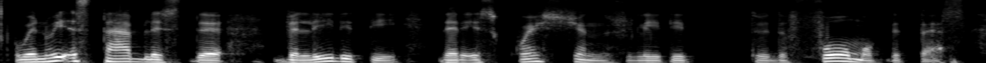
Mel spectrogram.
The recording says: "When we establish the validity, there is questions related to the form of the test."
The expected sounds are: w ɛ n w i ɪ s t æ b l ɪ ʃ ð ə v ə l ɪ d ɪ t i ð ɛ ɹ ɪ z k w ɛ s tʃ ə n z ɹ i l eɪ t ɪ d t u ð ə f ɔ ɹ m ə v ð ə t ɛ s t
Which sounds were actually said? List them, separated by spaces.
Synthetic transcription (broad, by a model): w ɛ n w i ɪ s t æ b l ɪ ʃ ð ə v ə l ɪ d ɪ t i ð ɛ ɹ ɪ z k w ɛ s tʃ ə n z ɹ i l eɪ t ɪ d t u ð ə f ɔ ɹ m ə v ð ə t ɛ s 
